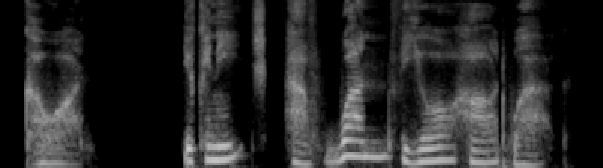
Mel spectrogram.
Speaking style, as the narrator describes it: whispered

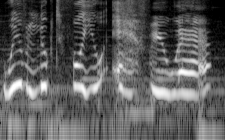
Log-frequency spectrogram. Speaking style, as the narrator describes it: She cried out

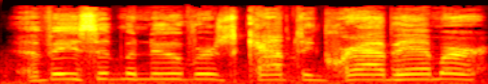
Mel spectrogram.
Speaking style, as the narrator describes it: cried Finn

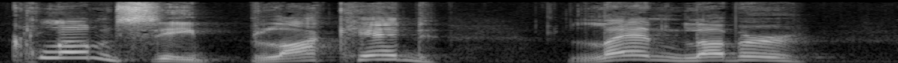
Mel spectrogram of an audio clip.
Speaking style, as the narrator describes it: cried Mr

